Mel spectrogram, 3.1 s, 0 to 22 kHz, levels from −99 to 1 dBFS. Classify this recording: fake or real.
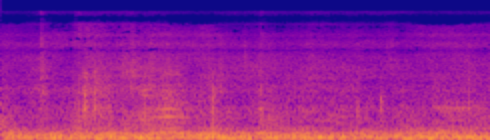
fake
